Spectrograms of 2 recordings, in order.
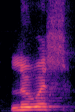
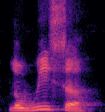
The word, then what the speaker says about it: Louisa: Louis Rivera, 68. Excuse me, I pronounced it wrong. I missed the A. Louisa Rivera, 68.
